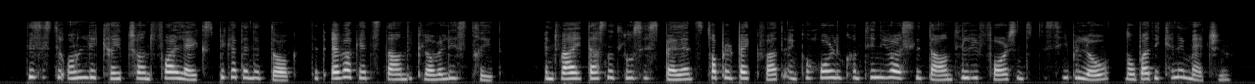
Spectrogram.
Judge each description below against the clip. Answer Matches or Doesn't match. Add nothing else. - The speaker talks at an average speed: Doesn't match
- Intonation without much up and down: Doesn't match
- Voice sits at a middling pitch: Doesn't match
